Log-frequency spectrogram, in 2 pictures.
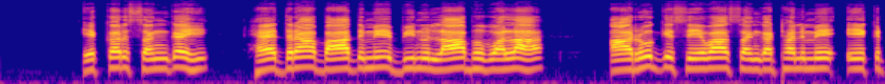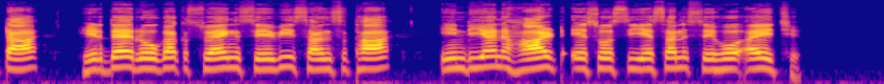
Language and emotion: Maithili, neutral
